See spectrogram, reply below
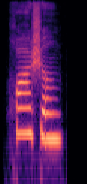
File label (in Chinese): "花生", Chinese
